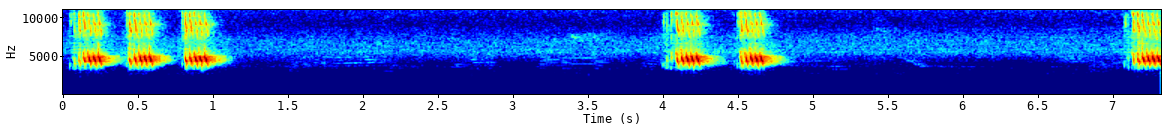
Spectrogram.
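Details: Velarifictous aspersus cricket chirping: three quick high rasping chirps, a silence of about three seconds, two more chirps, then another pause and one more starting, each chirp short and buzzy.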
